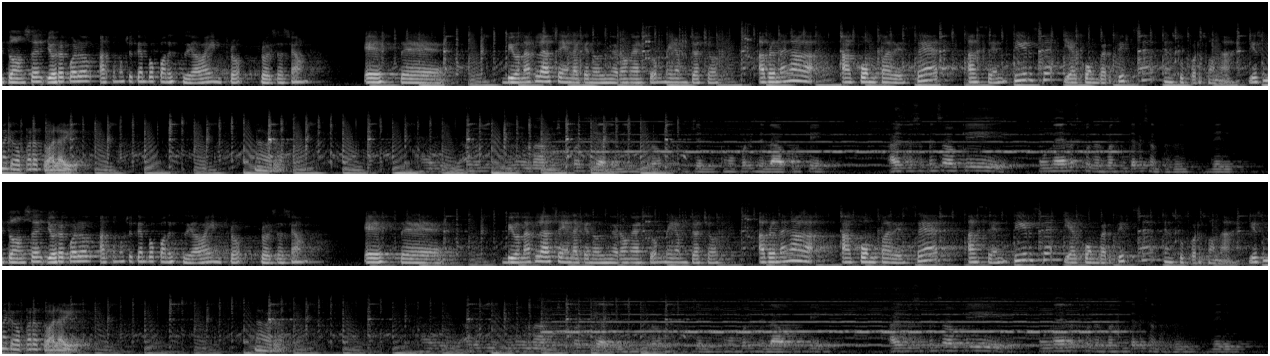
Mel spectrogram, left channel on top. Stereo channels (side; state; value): both; normal; correlation 0.83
